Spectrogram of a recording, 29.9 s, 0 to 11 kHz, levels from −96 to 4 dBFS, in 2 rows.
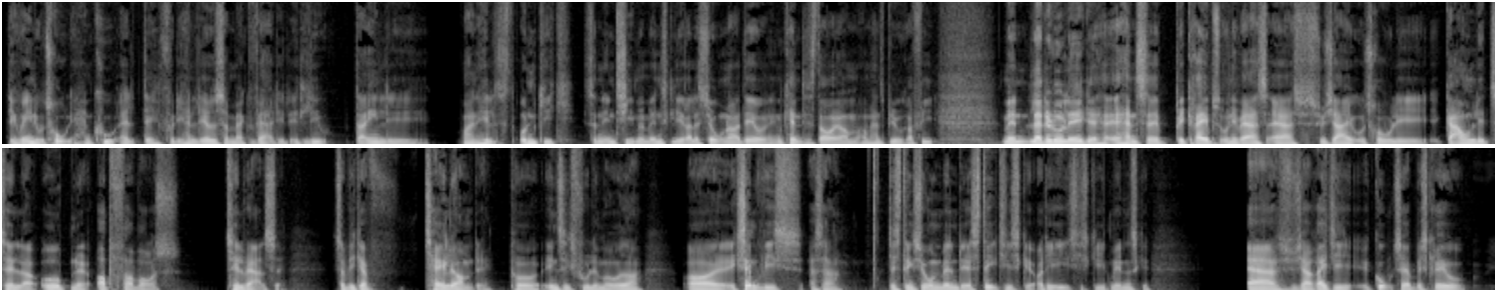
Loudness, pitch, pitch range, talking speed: -22 LUFS, 110 Hz, 100-125 Hz, 175 wpm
